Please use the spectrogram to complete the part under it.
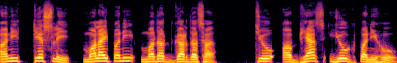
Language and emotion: Nepali, neutral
